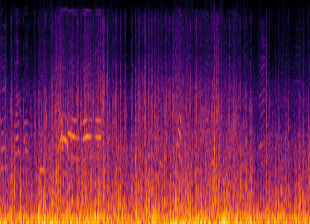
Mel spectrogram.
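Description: A boat's engine running steadily under heavy wind noise on the microphone, with brief voices about a second in.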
